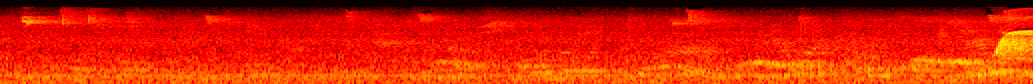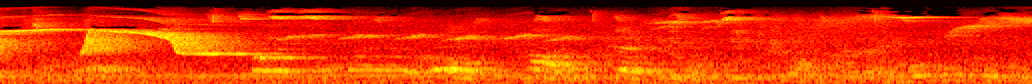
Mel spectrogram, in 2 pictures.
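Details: Violaceous euphonia from the forests of eastern South America. A loud arching swept sound is followed by quick, high, thin chirps repeated several times a second over a steady background hiss.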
